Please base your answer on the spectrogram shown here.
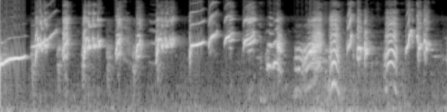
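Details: Oriental magpie-robin in breeding condition, recorded to lure birds: an opening rising whistle followed by a rhythmic string of short sharp whistled notes, about four per second, becoming more chattery and varied toward the end.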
